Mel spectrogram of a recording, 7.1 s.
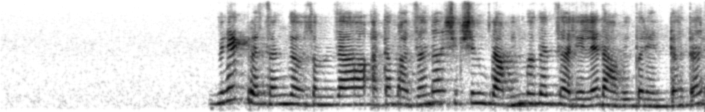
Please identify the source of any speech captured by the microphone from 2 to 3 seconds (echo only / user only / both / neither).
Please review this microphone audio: user only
